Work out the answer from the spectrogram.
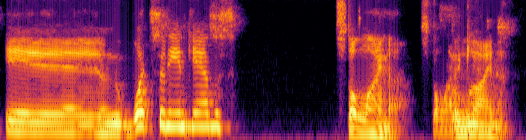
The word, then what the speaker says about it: Salina: Salina. Salina. Salina. I didn't want to mispronounce it. Say Selena.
